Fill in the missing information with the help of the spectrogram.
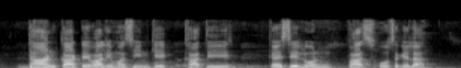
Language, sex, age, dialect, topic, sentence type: Bhojpuri, male, 18-24, Western, agriculture, question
